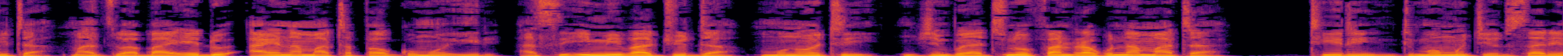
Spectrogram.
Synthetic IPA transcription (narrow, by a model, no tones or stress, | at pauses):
tamad͡ziɓaɓae̞ɗuʔainamatapaɡʱomo̞iːɾiasiːmiʋad͡ʒudʱamuno̞tinʐimbo̞jat̬ino̞fanirak̬unamata | tʰiɾindimo̞mud͡ʒe̞rusaɾe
